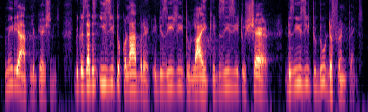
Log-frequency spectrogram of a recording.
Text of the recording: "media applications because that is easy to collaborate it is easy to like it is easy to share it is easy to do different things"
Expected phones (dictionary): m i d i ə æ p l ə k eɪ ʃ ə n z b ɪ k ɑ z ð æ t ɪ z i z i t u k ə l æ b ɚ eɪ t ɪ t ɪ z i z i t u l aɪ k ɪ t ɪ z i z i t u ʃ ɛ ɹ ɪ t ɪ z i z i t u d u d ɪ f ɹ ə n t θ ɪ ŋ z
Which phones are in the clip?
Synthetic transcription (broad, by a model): m i d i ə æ p l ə k eɪ ʃ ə n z b ɪ k ɑ z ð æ t ɪ z i z i t u k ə l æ b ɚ eɪ t ɪ t ɪ z i z i t u l aɪ k ɪ t ɪ z i z i t u ʃ ɛ ɹ ɪ t ɪ z i z i t u d u d ɪ f ɹ ə n t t ɪ ŋ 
